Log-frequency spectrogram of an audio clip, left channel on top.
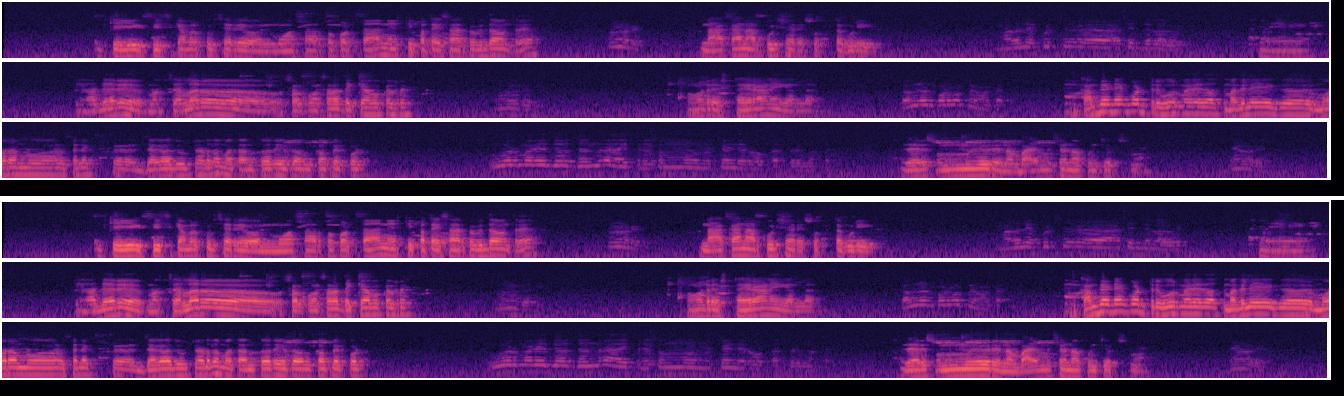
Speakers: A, on the right (about 40°); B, on the right (about 20°).
A: ಅದ್ ಈಗ ಸಿ ಸಿ ಕ್ಯಾಮರಾ ಕುಡ್ಸ ರೀ ಒಂದ್ ಮೂವತ್ ಸಾವರ ರೂಪಾಯ ಕೊತಾಾನ ಎಷ್ಟ್ ಇಪ್ಪತ್ತೈದು ಸಾವಿರ ರೂಪಾಯಿ ಬಿದ್ದಾವಂತ್ರಿ
B: ಹಾ ರೀ
A: ನಾಲ್ಕ ನಾರು ಕುಡಿಸಾರೆ ಸುತ್ತ ಗುಡಿಗೆ
B: ಮೊದಲೇ ಕುಡ್ಸಿದ್ರ ಆತಿಂದಿಲ್ಲ
A: ಹ್ಮ್ ಅದ ರೀ ಮತ್ತೆ ಎಲ್ಲಾರೂ ಸ್ವಲ್ಪ ಒಂದ್ಸಲ ಧಕ್ಕ ಆಗ್ಬಬೇಕಕ್ಲ್ರರಿ
B: ಹ್ಮ ರ
A: ನೋಡ್ರಿ ಎಷ್ಟ ಹೈರಾನ ಗಲ್ಲ
B: ಡೌನ್ಲೋಡ್ ಕೊಡ್ಬೇಕ ನವಂತ
A: ಕಂಪ್ಲೇಂಟ್ ಹೆಂಗ್ ಕೊಡ್ತ್ರಿ ಊರ್ ಮೇಲೆ ಇತ್ ಮೊದ್ಲಿಗ ಮೊರಮ್ ಸೆಕ್ಟ್ ಜಗಳದ ನಡ್ದ ಮ ಅಂತ ಇದ ಕಂಪ್ಲೀಟ್
B: ಊರ್ ಮರದದ ಅಂದ್ರ ಆಯ್ತ್ರಿ ಸುಮ್ಮ ಮತ್ತ ಶಂಡ್ ಇರ್ಬೇಕಾದ್ರೀ ಮತ್ತೆ
A: ಅೇ್ರೆ ಸುಮ್ಮ ಇ್ರೀ ನಾ ಬಾಯ ಮುಚ್ಚ ನಾ ಕುಂತೀ ಸುಮ್ಮ
B: ನು ರೀ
